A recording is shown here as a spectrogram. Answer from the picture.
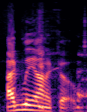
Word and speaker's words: Aglianico: So it's got a hard G in it. A lot of people just presume because it looks like it's of Spanish origin that the G would be an H sound, but Aglianico is the name of the grape.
